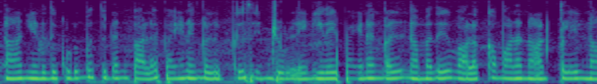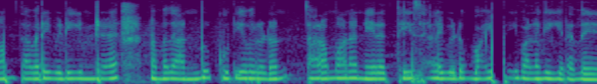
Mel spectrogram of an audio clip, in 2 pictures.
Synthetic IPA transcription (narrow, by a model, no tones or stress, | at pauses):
naːnɛnɐðɯkʊɽʊmbɐt̪ːɯɽɐnpɐlɐpɐjɐɳɐŋɡɐɭɯkːɯsɛndrɯɭːeːnɪðɐɪpɐjɐɳɐŋɡɐɭnɐmɐðɯʋɐɭɐkːɐmaːnɐnaːʈkɐɭɪlnaːmt̪ɐʋɐɾɐɪʋɪɽɯɣɪndrɐnɐmɐðɯɐɳbɯkʊrɪjɐʋɐɾɯɽɐnt̪ɐɾɐmaːnɐneːɾɐt̪ːɐɪsɛlɐɪʋɪɽɯmʋaːjpːɐɪʋɐɻɐŋɡɯɣɪrɐðɯ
